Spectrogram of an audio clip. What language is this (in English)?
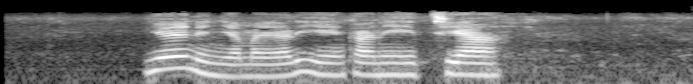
Ganda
